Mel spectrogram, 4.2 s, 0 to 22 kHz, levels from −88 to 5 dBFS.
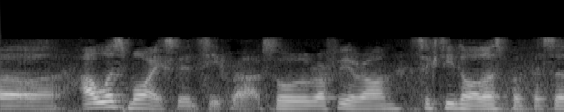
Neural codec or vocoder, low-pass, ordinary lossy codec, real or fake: codec, 16 kHz, 1 kbps, X-Codec, HuBERT features, trained on LibriSpeech; 5.4 kHz; MP3, 24 kbps; fake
